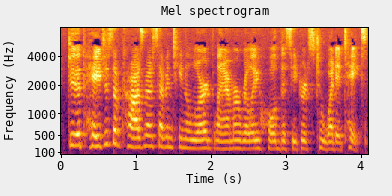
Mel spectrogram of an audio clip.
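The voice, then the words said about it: Reads very fast and quietly. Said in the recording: “why do you say that so fast? ... you read it so quiet and so quickly”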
